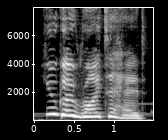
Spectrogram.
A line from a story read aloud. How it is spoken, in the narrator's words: chuckled the shark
